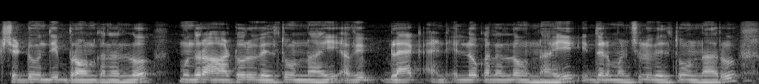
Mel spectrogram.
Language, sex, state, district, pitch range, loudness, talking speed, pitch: Telugu, male, Andhra Pradesh, Visakhapatnam, 105-110 Hz, -19 LUFS, 160 wpm, 105 Hz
